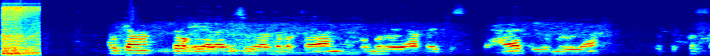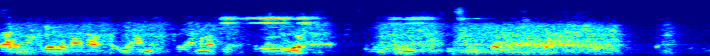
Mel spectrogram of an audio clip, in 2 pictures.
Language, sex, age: Somali, male, 25-35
